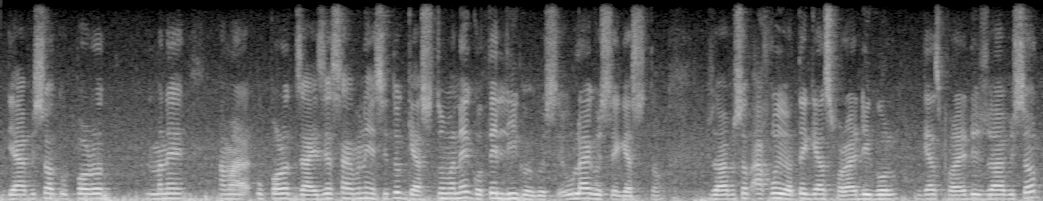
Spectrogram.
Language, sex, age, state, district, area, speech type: Assamese, male, 18-30, Assam, Nalbari, rural, spontaneous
